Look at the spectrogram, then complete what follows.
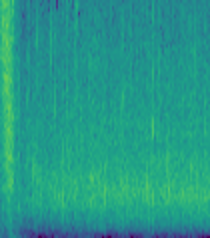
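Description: A short burst of applause, dense and steady clapping from a small group for about two seconds, moderately loud, with no one talking over it.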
